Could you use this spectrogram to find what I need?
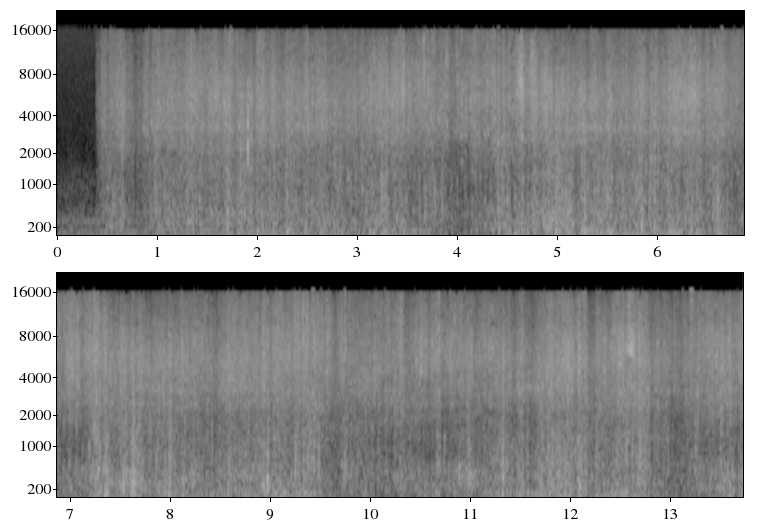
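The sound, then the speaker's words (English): Packing peanuts rustle and churn inside a cardboard box, a dense, steady crackling and squeaking that fills the whole stretch, fairly loud, with no voices. “The majestic and maximalist mellifluous sounds of packing peanuts in a cardboard box.”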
